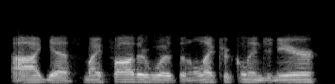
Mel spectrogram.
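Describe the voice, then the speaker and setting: A man's fairly low pitch in a monotone, flat intonation. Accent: American. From California. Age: 60s. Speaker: kitchen and bath designer. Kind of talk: round table discussion.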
